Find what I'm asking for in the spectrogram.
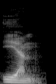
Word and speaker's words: Ian: e devo correggerti la pronuncia. Lui Ian Brady e Myra Henley. – Sì, giusto, Ian, perché è l'unico nome che si legge al contrario in inglese, perché sarebbe esatto. Ian.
